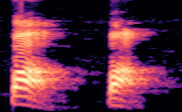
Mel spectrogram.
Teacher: जब पा बोलेंगे तो हमारी ओंठें जो होती हैं एक आपस में मिल जाती हैं। का बोल रहे थे तो हमारी ओंठें नहीं मिल रही थी, लेकिन पा बोलेंगे तो हमारी ओंठें मिल जाएंगी। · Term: पा वर्ग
